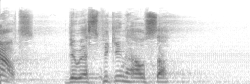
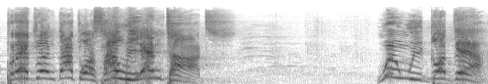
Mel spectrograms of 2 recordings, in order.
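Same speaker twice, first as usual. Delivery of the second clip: louder and higher, rallying the room; preaching at full force; 6 semitones higher, 11 dB louder than usual. Real, not acted. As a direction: lift the congregation with you. Preaching climax to congregation.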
